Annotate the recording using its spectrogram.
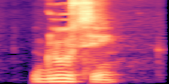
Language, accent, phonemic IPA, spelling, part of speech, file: French, France, /ɡlu.se/, glousser, verb, LL-Q150 (fra)-glousser.wav
- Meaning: 1. to cluck (make the noise of a chicken) 2. to gobble (make the noise of a turkey) 3. to chortle, to giggle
